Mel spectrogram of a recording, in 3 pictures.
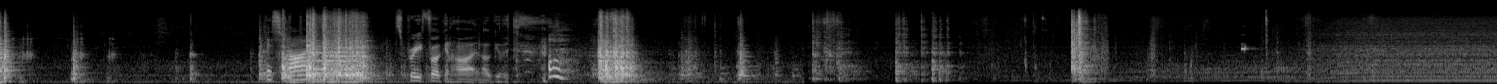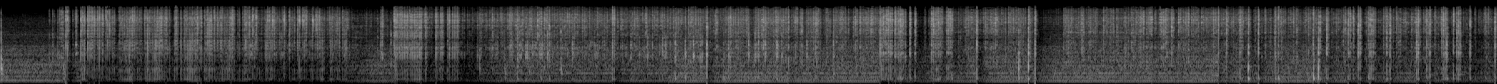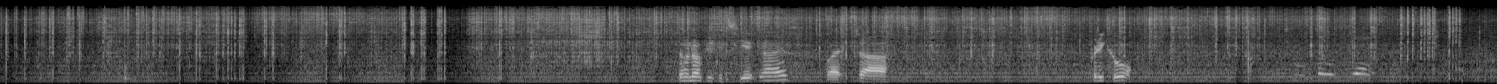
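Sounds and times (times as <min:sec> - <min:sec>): microwave oven humming: 0:12.4 - 0:44.9
loud crackling and sizzling: 0:13.3 - 0:44.9.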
